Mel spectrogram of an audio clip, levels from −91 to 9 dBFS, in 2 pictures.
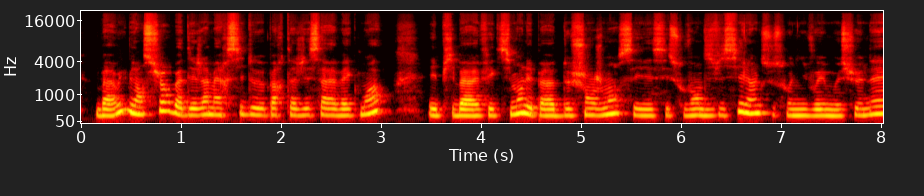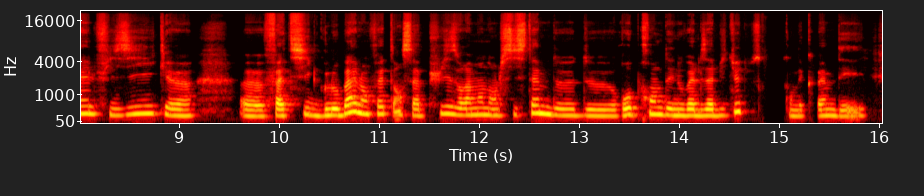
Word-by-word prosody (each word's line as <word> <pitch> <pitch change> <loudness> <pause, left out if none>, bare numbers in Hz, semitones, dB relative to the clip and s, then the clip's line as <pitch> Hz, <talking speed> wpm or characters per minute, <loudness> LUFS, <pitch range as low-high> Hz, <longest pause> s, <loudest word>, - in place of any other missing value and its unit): Bah 195 -1 +2
oui, 300 +5 +3
bien 255 -6 +6
sûr, 310 +9 +2
bah 245 -5 +2
déjà 205 +1 0
merci 215 +1 -1
de 215 -2 -1
partager 205 -1 -4
ça 210 +1 0
avec 195 0 -2
moi 295 +9 +1 0.4
et 195 - +2
puis, 195 +1 -7
bah 190 -1 +5
effectivement 195 +5 -1
les 235 -5 +6
périodes 190 -3 0
de 195 +1 -3
changement, 210 +4 0
c'est 205 -7 -2
c'est 195 +1 -7
souvent 195 +1 -3
difficile, 195 +9 +1
hein, 260 0 +4
que 265 - -3
ce 230 -5 -10
soit 200 -1 -7
au - - +1
niveau 195 0 -1
émotionnel, 200 +6 0
physique, 240 +2 -3
heu 190 -3 0 0.5
heu, 175 -1 +1
fatigue 190 +2 +1
globale, 200 +9 +5
en 235 - +1
fait, 235 0 -4
hein. - - -2
Ça 200 -3 0
puise 235 +5 -4
vraiment 205 +1 -1
dans 205 -2 -2
le 195 - -5
système 235 +5 +2
de 195 -3 -2
de 190 -1 -3
reprendre 215 +4 +1
des 210 -2 0
nouvelles 195 0 +2
habitudes 195 +11 0
puisqu'on 210 -11 -12
est 175 - -8
quand 185 - -6
même 190 0 -2
des 180 +2 -7
200 Hz, 210 wpm, -24 LUFS, 195-230 Hz, 0.5 s, bien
